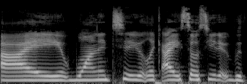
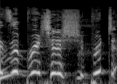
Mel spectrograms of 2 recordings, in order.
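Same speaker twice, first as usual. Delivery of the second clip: put-on high-pitched go at a British accent; badly faked British accent; attempted British accent; 12 semitones higher, 3 dB louder than usual. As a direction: try a British accent and give up. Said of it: "I can't do the accent".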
